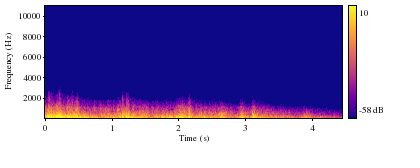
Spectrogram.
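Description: Thunder rolls from a thunderstorm passing directly overhead while filming on a cliff, a loud, deep rumble that booms early and fades gradually over several seconds with no voices.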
